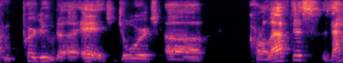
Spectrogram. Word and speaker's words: Karlaftis: My number 2, the guy from Purdue, the edge, George Karlaftis.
